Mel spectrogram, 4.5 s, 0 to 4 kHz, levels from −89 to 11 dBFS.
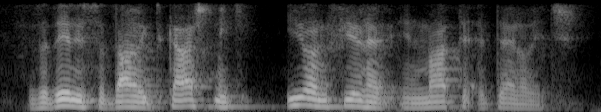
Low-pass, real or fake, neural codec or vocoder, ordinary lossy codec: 3.6 kHz; fake; codec, 16 kHz, 1.1 kbps, Voila-Tokenizer; none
